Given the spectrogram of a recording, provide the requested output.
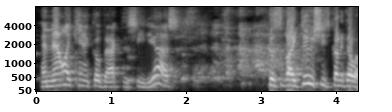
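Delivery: ordinary talk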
